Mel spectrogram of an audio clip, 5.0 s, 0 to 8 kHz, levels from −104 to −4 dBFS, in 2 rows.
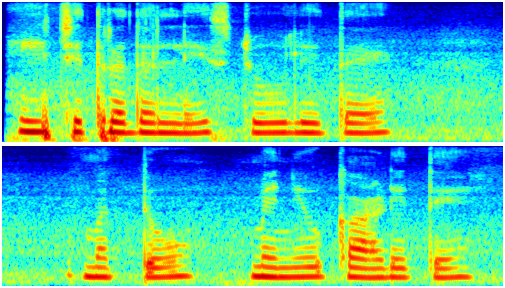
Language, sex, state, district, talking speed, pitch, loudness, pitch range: Kannada, female, Karnataka, Koppal, 95 wpm, 210 Hz, -17 LUFS, 205-215 Hz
